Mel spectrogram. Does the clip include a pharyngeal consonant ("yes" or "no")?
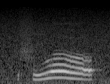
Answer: no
